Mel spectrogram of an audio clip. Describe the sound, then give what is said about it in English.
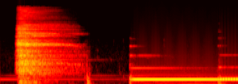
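A long, breathy exhale, like a deep sigh, during a guided meditation, followed after a short pause by a steady, sustained humming tone that runs to the end. “Breathe in. Exhale.”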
